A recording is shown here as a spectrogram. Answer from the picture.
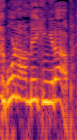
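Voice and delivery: high-pitched mild mock shout; angry shout. A narrator's reading. Danny to the doubting girls, mildly angry shout. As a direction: protest high, with a touch of anger. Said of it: "Danny shouted angrily".

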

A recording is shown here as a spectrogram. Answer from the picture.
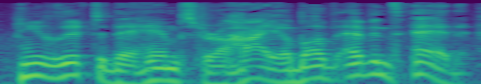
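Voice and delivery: ordinary delivery

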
